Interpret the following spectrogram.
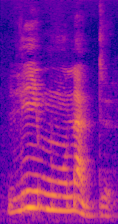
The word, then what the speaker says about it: limonade: Limonade. Limonade. Alors ici, c'est deux et j'ai dit E à la fin du mot, il ne se prononce pas.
